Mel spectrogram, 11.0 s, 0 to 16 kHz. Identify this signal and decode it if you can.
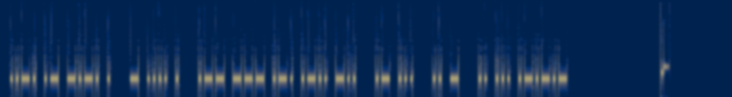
Morse code, heard as a keyed tone, about 28 wpm, 700 Hz. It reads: FACE THE WORLD AS IT IS.
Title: Sentences from Top 1200 Words 28wpm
